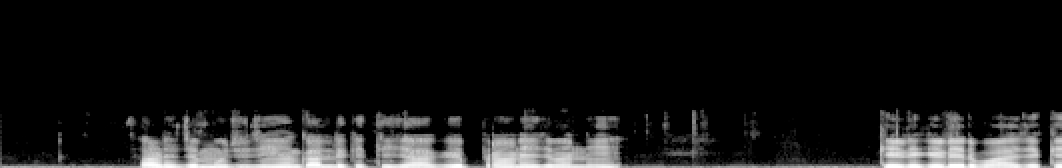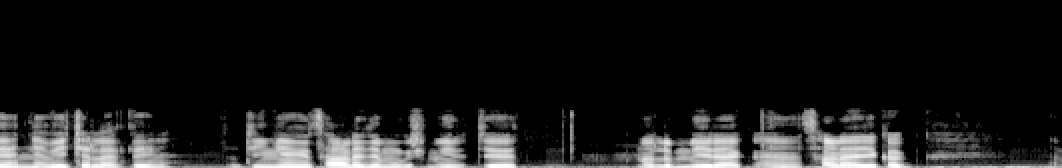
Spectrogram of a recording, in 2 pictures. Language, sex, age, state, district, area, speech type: Dogri, male, 30-45, Jammu and Kashmir, Udhampur, rural, spontaneous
